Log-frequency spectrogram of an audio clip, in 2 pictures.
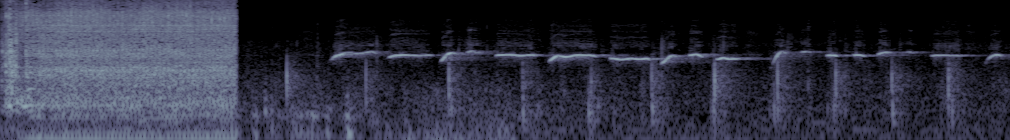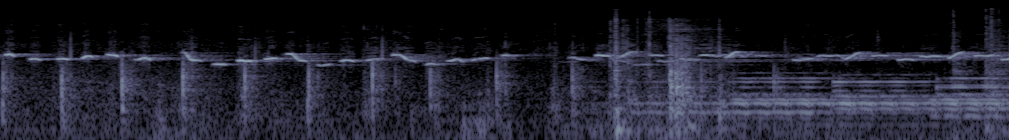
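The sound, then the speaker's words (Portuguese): A loud burst of noise gives way to a clear, melodic whistled tune from a scene in the film Kill Bill, where a nurse comes along whistling in a hospital. The tune carries on steadily for about seventeen seconds, with a faint rhythmic pulse underneath and a low hum joining near the end. “Quando vem, né, ela subiando.”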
